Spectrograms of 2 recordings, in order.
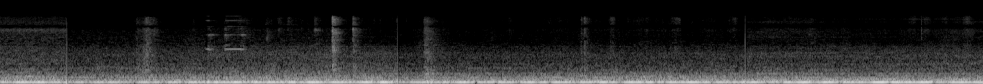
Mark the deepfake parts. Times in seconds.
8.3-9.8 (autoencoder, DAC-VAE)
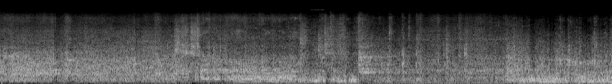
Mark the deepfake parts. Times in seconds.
0.0-2.5 (autoencoder, DAC-VAE); 4.1-4.8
